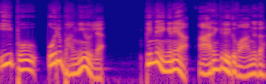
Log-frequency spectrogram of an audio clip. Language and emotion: Malayalam, disgusted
